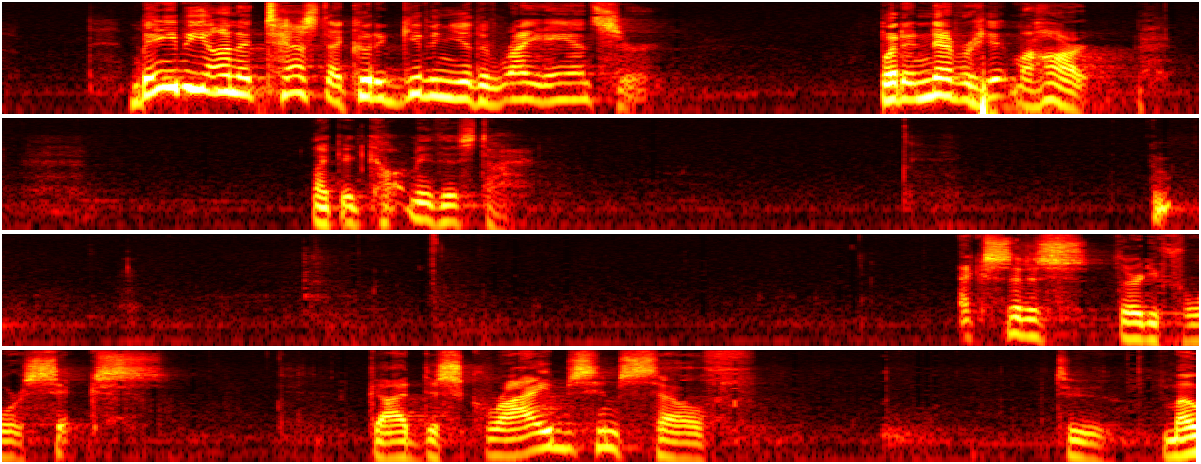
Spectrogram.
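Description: An elderly man preaches with animation through a microphone, pausing between phrases.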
